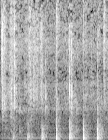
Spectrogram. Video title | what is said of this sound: No-knead Crusty White Bread | can you hear that sounds hollow so that means your bread is ready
